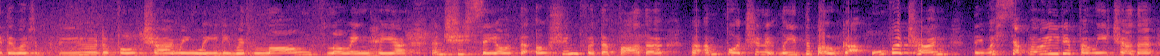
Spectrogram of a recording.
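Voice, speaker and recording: A woman from Taiwan hosting a travel show, presenting with eager, lively energy. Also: fairly high pitch, a little hiss or hum, poor audio. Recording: loud music bed under voice.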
